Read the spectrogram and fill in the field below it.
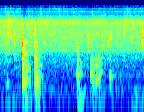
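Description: Ginger, garlic and green chilli paste frying in a pan: a few sharp sizzling scrapes and stirring clatters come up close, with a quieter fizzing hiss between them and no talk.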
